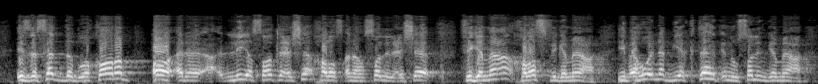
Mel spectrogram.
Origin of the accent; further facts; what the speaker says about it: Egypt; أنت عارفين المثل اللي بيتقال عندنا في مصر كده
